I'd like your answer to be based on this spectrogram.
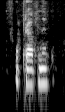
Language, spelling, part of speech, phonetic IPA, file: Polish, uprawny, adjective, [uˈpravnɨ], LL-Q809 (pol)-uprawny.wav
